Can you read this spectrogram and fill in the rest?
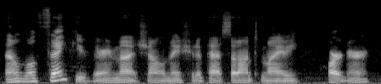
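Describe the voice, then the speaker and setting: A man with a low-pitched voice takes part in a tabletop role-playing game as a player. He speaks casually, improvising as he goes, and the recording is close and dry. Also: lively intonation, fairly quick, fairly bright tone, no room sound. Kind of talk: casual in-character improvised play.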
